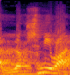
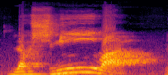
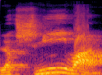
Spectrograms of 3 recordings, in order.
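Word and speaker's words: लक्ष्मीवान्: कुछ लोग इसका लक्ष्मीवान ऐसा ह्रस्व उच्चारण करते हैं, जो कि गलत होगा। इसका सही उच्चारण है लक्ष्मीवान, लक्ष्मीवान।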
